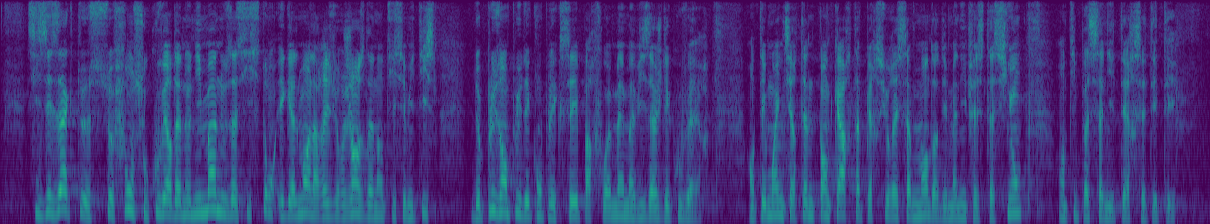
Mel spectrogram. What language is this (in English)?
French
